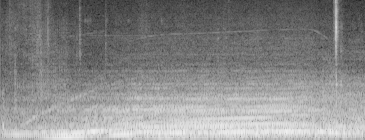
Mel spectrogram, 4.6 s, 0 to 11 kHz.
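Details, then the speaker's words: 2021 Toyota Avalon XSE Hybrid (2.5 L four-cylinder, 215 hp, e-CVT, about 3,600 lb) floored in sport mode with traction control off. The four-cylinder note rises smoothly and steadily, clean and even with no knocks or rattles. Normal, healthy full-throttle acceleration. "but let's do a slight acceleration run here really quick i'm going to turn the traction control off i'm going to put it into sport mode i'm going to floor it"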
